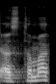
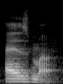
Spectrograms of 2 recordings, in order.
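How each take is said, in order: First: The middle has an s and th sound. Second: The middle has a single z sound. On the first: The speaker calls it wrong. "इसे अस्थमा कहा जाता है" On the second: The speaker calls it right. "सही उच्चारण एज़्मा होता है"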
